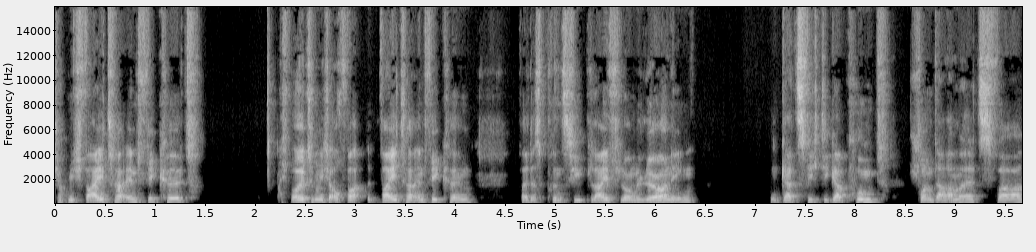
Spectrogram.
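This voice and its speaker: With a dark, mellow tone yet a high pitch, a man speaks at a fairly slow pace with lively intonation, big swings in loudness and long, frequent pauses. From Germany, Essen (North Rhine-Westphalia). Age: 50s. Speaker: professor. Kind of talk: interview. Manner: formal.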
